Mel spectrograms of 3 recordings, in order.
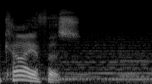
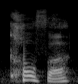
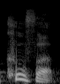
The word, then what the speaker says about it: Caiaphas: Some think it's Caiapha, and if it is, then it's probably Caiaphas. However, that last name probably shouldn't be pronounced Caiapha. It's probably Kofa or Kufa.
